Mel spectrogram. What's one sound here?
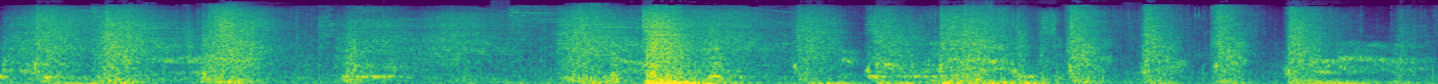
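Heavy metal blades clash and slash in a fight.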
